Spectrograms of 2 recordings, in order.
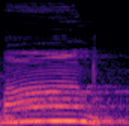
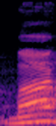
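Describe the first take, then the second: First: The vowel is nasal. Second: The vowel is plain. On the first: The speaker calls it right. "ये चांद बिंदु है तो बांग" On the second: The speaker calls it wrong. "बाग नहीं बोलेंगे"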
